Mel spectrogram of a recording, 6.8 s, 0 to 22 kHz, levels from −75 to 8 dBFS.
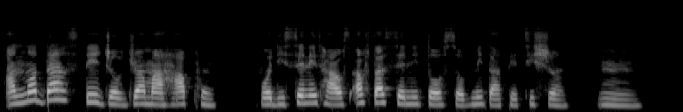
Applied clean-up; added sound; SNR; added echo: none; none; none; none.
